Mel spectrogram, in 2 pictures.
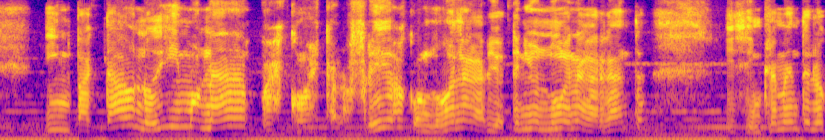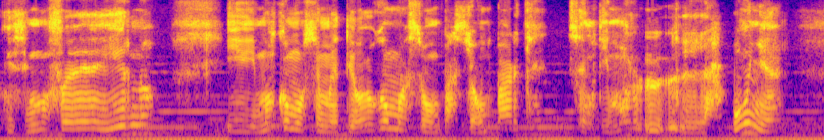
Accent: Venezuela; soy de Venezuela y en Venezuela pues se escuchan muchas historias de brujas

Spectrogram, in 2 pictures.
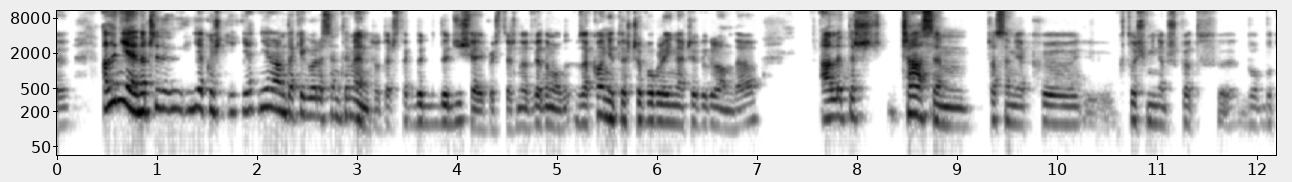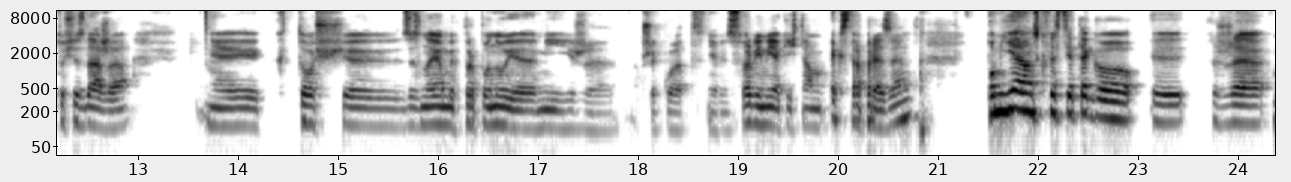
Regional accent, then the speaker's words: Stalowa Wola, Subcarpathian Voivodeship, Poland; ja pochodzę ze Stalowej Woli

